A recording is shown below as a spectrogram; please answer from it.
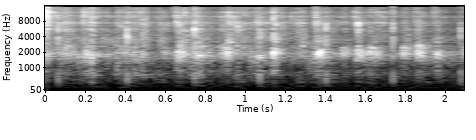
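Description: Audience applauding, faint and fairly thin, a spatter of many separate hand claps.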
